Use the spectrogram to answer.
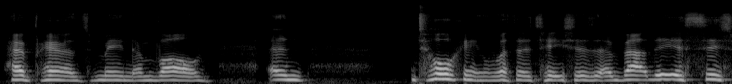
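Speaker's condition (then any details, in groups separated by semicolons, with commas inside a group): Motor neuron disease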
